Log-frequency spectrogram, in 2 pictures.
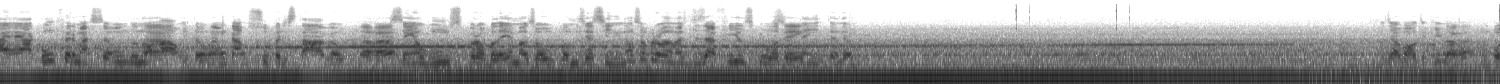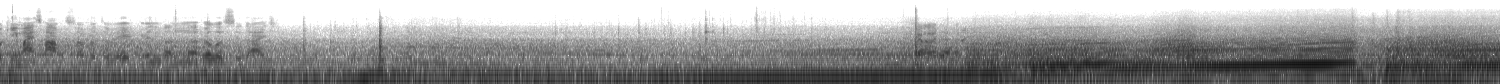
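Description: A car engine hums steadily, then revs up as the car speeds up.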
